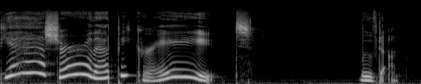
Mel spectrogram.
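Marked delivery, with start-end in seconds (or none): 0.0-2.5 voice jumping very high, swooping and drawn out. Speaker retells answering at work while covering up doubts; retelling own raised-pitch reply. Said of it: "I raised my voice up a couple octaves".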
